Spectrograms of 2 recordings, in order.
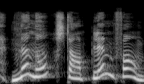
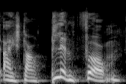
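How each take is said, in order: First: Much higher, stubborn insistence; insistent denial. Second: Breezy fake cheer, a touch put on; mock denial. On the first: Pretend. Sick person insisting she's fine, higher insistent denial. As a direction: protest too much that you're fine. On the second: Sick person pretending to be fine, mock cheerful. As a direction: brush it off as if nothing's wrong. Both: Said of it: "Ça, c'est du déni".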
